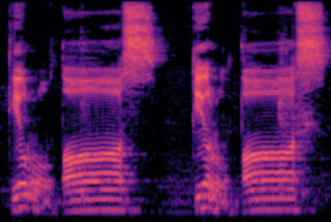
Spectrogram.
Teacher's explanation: Ha jadi kena tebalkan ra tu.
